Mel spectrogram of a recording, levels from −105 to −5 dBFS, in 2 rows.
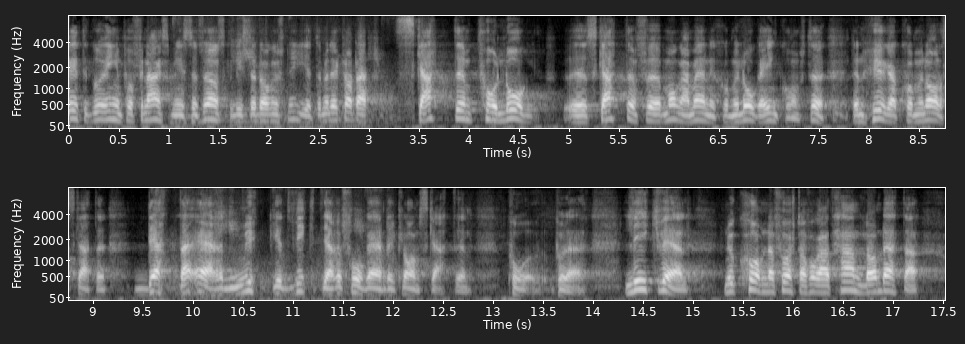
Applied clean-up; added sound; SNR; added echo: neural separator model SepFormer DNS4.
